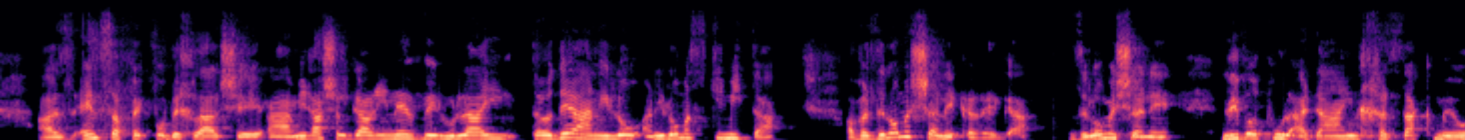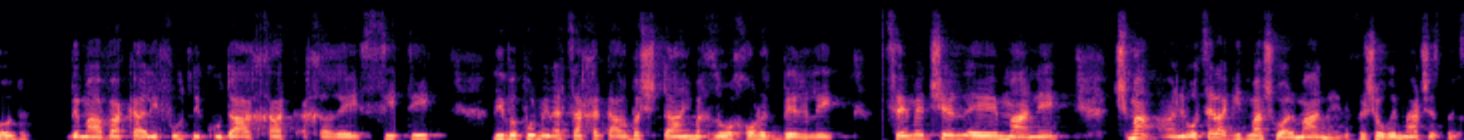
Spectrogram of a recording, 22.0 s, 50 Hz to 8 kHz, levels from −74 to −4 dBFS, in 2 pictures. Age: 30-49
